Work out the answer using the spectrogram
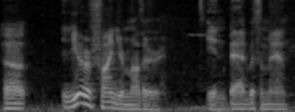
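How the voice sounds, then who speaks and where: A man's voice: low voice, lively intonation, normal speed. An actor playing a blunt police detective in a radio drama, pressing and sceptical as he questions. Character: blunt, probing 1950s American police detective.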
